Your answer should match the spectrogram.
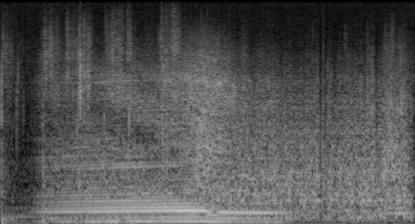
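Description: A motor vehicle engine passing by at speed: its note swells, then drops in pitch as it goes past about two seconds in.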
